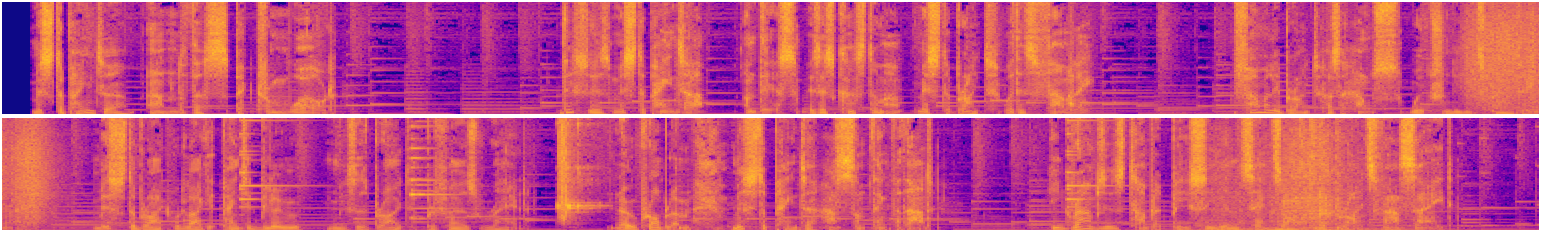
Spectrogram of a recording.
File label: praesentation eng, sprecher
